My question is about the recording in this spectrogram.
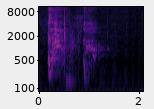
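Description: A person clearing their throat twice in quick succession, the first time louder.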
